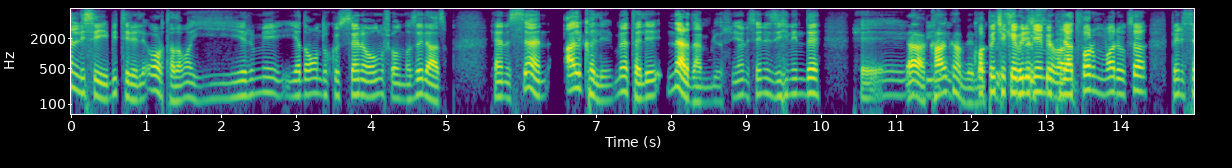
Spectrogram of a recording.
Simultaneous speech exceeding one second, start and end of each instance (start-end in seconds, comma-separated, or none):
11.1-13.3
